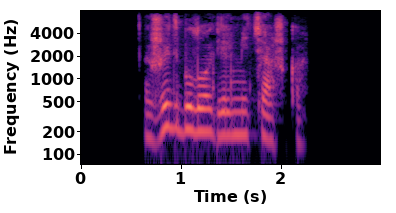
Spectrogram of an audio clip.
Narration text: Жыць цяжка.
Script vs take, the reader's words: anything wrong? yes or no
yes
